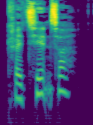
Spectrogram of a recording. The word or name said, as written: kretenser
